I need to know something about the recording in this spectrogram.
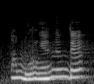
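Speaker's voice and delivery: high-pitched mock evasion; imitated innocent "no idea"; feigned ignorance. Acted evasive answer of cornered leaders.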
